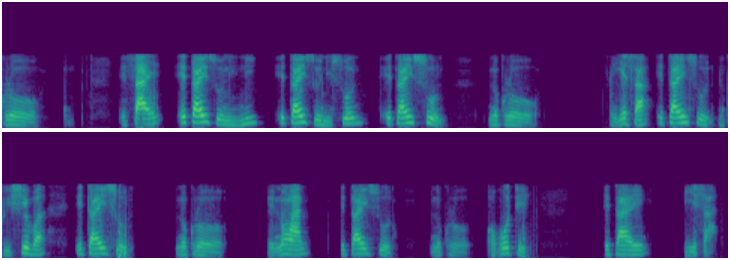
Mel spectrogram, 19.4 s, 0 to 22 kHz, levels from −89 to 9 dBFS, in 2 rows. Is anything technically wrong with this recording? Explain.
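Yes. There are bit errors on an ADPCM link at 1.94–2.07 s, ending just before "itany iswon"; at 11.08–11.42 s, right after "iswon nukru ishier itary"; and at 16.61–16.80 s. Corrupted bits throw the decoder's adaptive step size and predictor off track, so each error keeps ringing for several milliseconds after it occurs. The result is pops and rough, gritty bursts with brief jumps in level. The middle burst is the longest and densest. The underlying narrowband telephone coding, consistent with 32 kbit/s G.726, can be heard as the band-limited carrier for the speech.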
